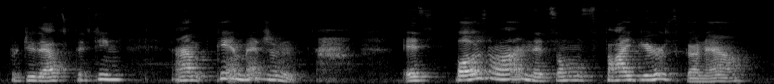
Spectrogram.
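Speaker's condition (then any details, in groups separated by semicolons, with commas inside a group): Disability causing slurred speech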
